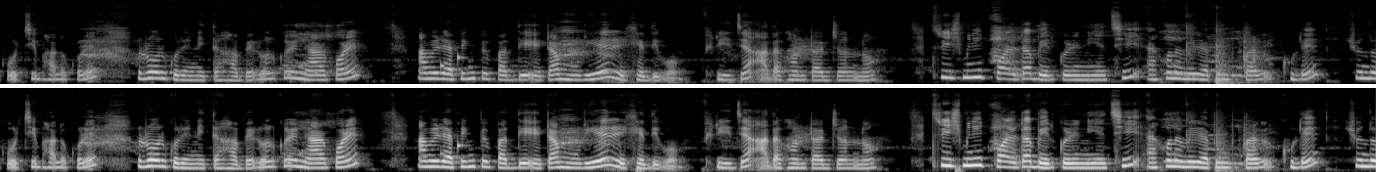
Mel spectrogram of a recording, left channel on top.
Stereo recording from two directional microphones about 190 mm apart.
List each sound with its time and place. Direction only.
0.0 s speech: 25° right (ahead or behind)
9.3 s speech: 40° right (ahead or behind)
